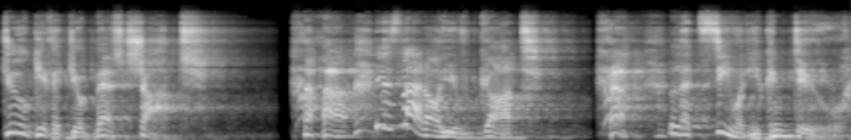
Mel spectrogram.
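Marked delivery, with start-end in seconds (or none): 2.9-3.7 short, scornful villain laugh; mocking chuckle. Villain unimpressed by opponent's best shot, mocking chuckle. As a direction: chuckle at a feeble attempt.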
